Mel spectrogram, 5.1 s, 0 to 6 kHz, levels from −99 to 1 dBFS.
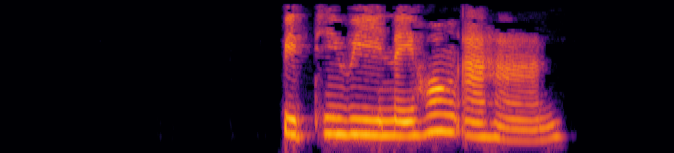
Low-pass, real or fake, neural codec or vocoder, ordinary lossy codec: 5.4 kHz; real; none; MP3, 24 kbps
